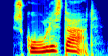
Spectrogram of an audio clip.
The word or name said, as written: skolestarter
